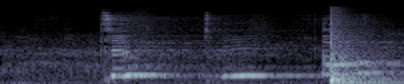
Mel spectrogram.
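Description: A voice over the PA calling out three short words about half a second apart, a count-in for the band; the third call is the loudest.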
